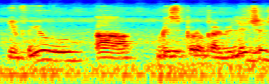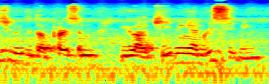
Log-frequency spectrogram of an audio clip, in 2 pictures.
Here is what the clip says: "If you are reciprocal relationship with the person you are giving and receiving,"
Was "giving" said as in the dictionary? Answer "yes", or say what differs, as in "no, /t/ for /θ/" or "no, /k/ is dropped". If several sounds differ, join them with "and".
no, /p/ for /v/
